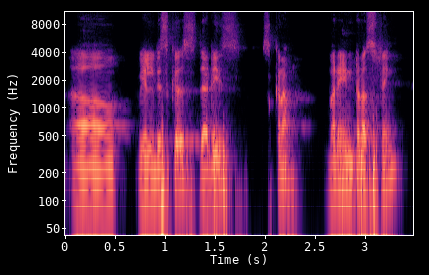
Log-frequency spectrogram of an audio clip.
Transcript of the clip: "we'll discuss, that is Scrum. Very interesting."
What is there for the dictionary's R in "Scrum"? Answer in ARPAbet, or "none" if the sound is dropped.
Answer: R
